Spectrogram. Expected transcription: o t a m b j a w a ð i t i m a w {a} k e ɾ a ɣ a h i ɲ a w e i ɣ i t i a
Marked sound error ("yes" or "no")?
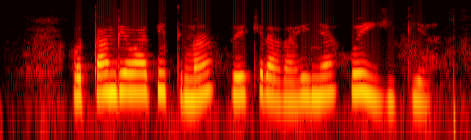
yes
